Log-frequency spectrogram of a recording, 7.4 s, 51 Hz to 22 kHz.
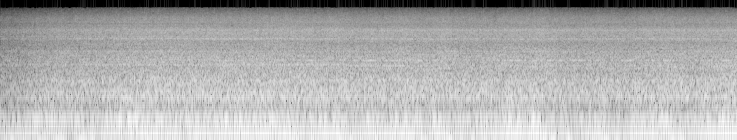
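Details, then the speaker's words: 1991 Foxbody Mustang GT V8 on a true cold start after a throttle body overhaul: it idles with a steady, deep low rumble that settles and holds. It no longer hunts for idle as it did before. Normal idle. "well that's a heck of a lot better than what it was before i'll tell you that much yep that fixed it"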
